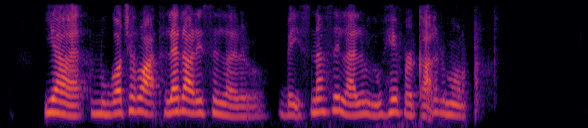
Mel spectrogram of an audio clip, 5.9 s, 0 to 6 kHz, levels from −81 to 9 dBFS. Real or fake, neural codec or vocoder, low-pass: fake; codec, 16 kHz in and 24 kHz out, 0.4 kbps, LongCat-Audio-Codec, fine tuned four codebook decoder; 5.4 kHz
